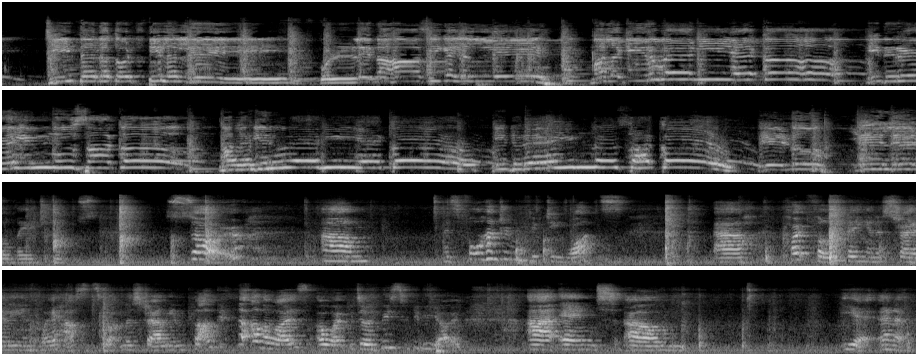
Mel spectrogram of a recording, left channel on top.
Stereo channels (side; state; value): both; different; correlation 0.00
